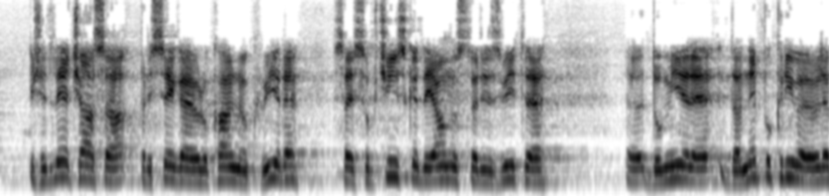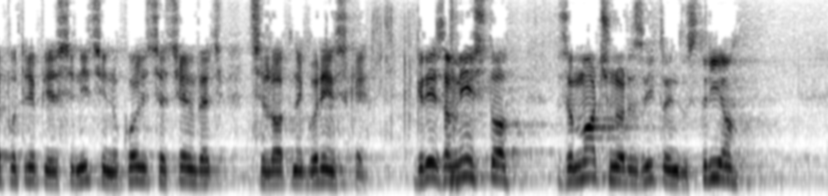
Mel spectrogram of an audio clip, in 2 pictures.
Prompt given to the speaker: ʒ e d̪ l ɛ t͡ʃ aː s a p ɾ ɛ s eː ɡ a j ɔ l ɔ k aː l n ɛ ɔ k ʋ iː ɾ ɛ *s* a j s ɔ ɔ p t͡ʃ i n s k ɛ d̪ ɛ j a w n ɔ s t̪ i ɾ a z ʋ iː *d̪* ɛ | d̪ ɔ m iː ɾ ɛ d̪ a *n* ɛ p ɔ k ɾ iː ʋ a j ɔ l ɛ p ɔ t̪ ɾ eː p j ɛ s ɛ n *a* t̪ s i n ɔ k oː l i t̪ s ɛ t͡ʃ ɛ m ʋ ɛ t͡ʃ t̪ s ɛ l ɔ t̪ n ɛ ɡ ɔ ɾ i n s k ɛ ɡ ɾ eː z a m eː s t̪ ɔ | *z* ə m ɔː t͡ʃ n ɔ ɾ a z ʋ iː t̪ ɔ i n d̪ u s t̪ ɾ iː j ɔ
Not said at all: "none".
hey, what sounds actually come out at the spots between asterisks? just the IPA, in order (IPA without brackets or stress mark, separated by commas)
s, t̪, n, i, z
